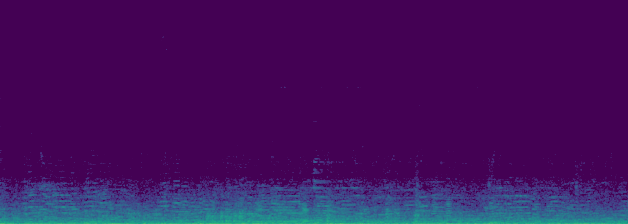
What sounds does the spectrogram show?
music from an unclear source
